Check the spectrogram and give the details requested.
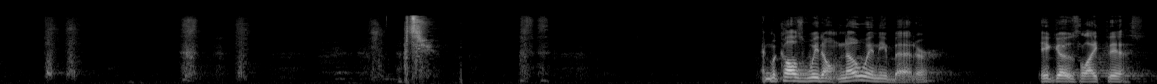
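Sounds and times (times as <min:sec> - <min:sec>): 
voice imitating sniffling: 0:00.4 - 0:00.9, 0:01.8 - 0:02.7, 0:03.4 - 0:04.5, 0:05.2 - 0:05.8
speech: 0:07.6 - 0:09.4, 0:10.4 - 0:11.5.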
